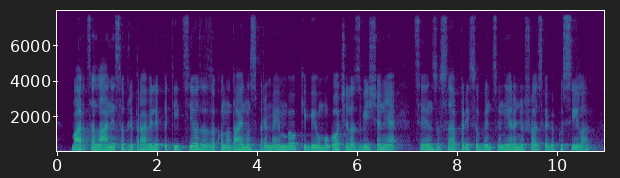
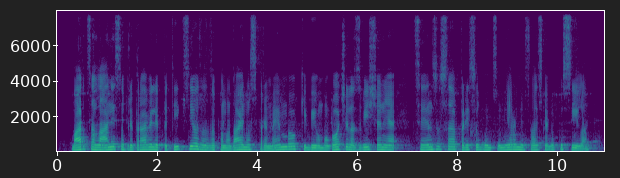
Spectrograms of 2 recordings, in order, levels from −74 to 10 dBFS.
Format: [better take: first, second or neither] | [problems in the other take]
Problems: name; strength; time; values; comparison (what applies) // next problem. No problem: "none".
first | noise reduction (neural separator model SepFormer DNS4)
